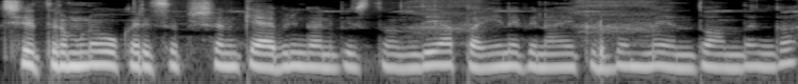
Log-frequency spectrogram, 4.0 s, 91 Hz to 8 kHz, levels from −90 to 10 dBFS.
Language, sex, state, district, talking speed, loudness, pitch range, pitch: Telugu, female, Andhra Pradesh, Visakhapatnam, 210 wpm, -18 LUFS, 230-250 Hz, 240 Hz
